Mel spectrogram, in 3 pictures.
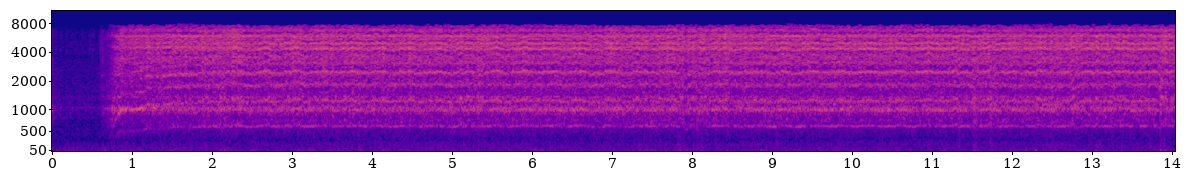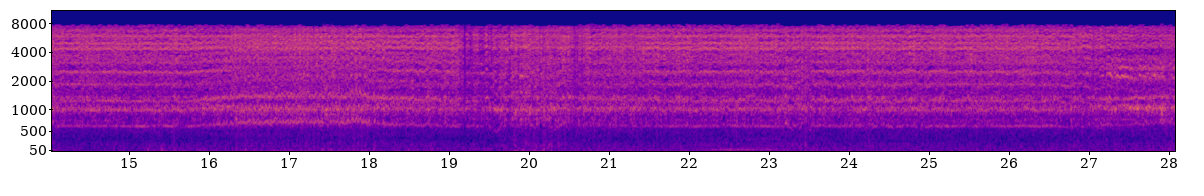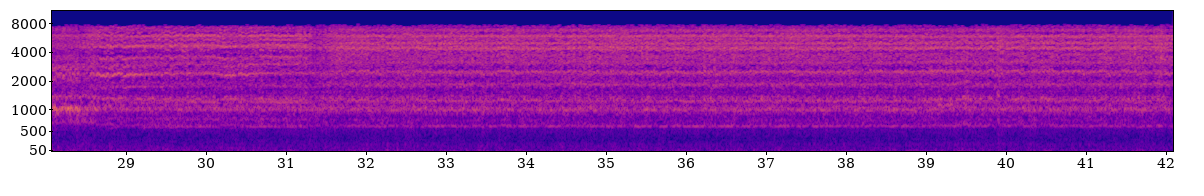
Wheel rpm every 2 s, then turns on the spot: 100, 160, 160, 160, 160, 160, 160, 160, 160, 170, 170, 160, 160, 160, 160, 160, 160, 160, 160, 160, 160.
none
